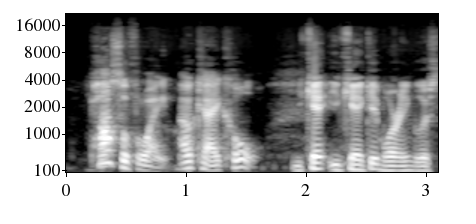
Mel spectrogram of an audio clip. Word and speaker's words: Postlethwaite: I can never pronounce his name. He's a brilliant English actor. Was a brilliant English actor. Postlethwaite. Pos- Postlethwaite. Postlethwaite.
